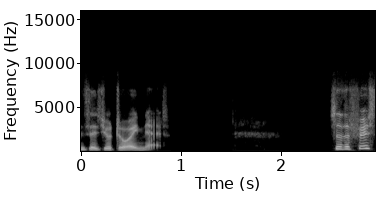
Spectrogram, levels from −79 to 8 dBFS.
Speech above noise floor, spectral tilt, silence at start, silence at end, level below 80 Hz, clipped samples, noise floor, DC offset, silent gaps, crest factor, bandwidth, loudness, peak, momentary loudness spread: 59 dB; -4 dB/octave; 0 s; 0 s; -72 dBFS; under 0.1%; -81 dBFS; under 0.1%; none; 20 dB; 8.8 kHz; -22 LUFS; -6 dBFS; 9 LU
